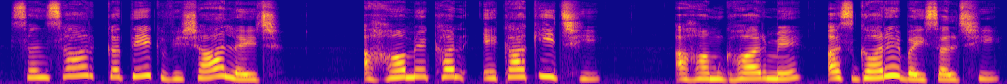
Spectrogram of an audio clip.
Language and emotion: Maithili, sad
